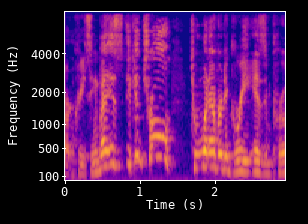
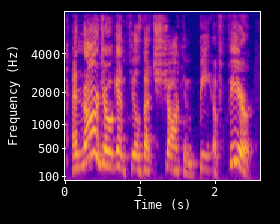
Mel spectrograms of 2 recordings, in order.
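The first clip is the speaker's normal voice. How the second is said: ordinary delivery, nothing marked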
